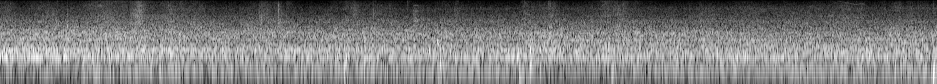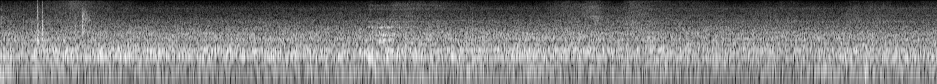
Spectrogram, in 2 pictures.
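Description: Machinery runs with a steady hum.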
